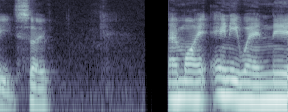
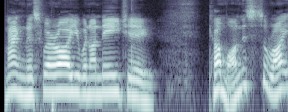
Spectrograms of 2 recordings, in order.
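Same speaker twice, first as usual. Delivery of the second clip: louder, higher plea to Magnus; exasperated calling out; 5 semitones higher, 9 dB louder than usual. Real, not acted. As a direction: cry out to him for help, half joking.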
